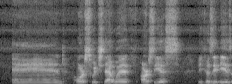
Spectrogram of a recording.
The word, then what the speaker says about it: Arceus: diamond shiny pearl and or switch that with arceus because it is arusaius on the katakana so the real pronunciation is the softsee uh but yeah if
